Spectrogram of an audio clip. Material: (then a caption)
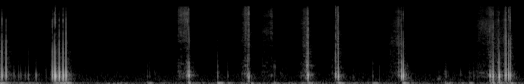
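Foam. Fingers press into a pink square toast squishy toy, soft and solid foam with a sticky skin, then peel off, leaving dimples. About nine short, sticky crackling peels snap out in quick bursts, each ending at once with almost no ring.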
